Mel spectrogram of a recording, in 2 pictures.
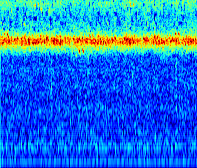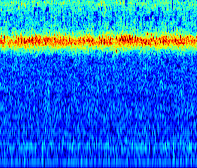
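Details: Steady wall of chirping from many farmed crickets, recorded for tinnitus relief; the high, even trill pulses gently in loudness but never stops, over a low background hum.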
